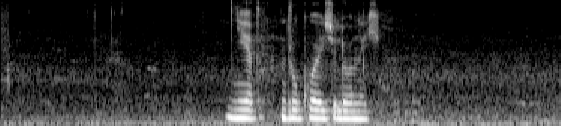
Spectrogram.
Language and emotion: Russian, neutral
